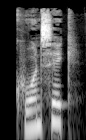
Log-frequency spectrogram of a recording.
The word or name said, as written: kornsæk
